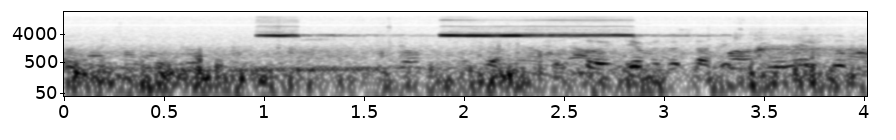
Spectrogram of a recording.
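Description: Football referee's whistle: a short blast about a second in, then a longer, steady blast of about a second.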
